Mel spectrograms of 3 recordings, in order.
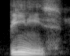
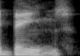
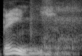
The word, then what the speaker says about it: Beanes: Willem Beanies. Wait, where are you? That's not right. right there. Dr. William, I would say Baines. No, The Beanes. E is silent. Baines.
